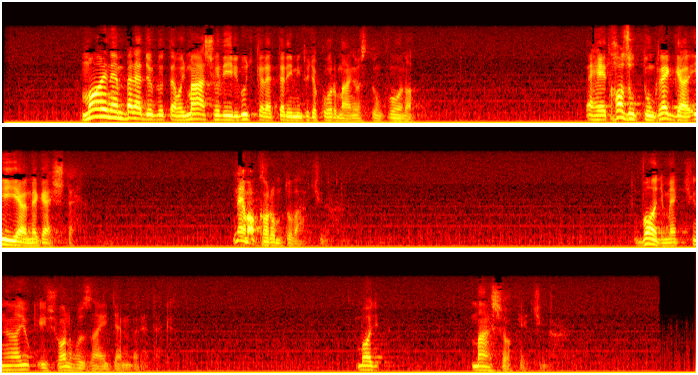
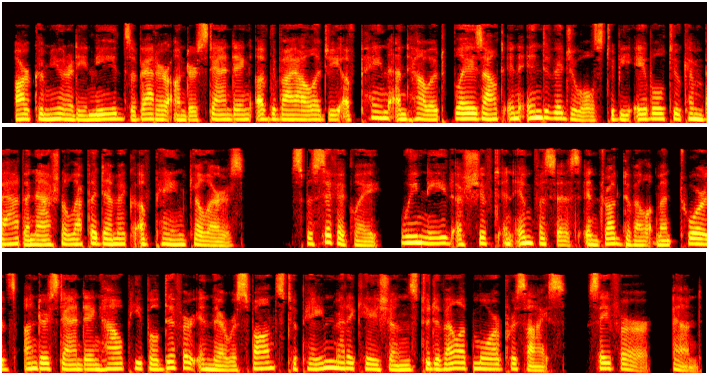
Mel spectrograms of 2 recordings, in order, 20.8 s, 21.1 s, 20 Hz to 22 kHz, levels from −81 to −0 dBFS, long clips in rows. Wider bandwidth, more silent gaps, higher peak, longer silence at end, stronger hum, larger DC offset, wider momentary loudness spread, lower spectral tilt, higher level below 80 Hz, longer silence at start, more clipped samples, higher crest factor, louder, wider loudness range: about the same, 10.5 kHz vs 11 kHz; second, none vs 9.53-9.87 s; about the same, 0 dBFS vs -2 dBFS; first, 1.3 s vs 0.05 s; neither; first, 9% vs under 0.1%; first, 23 LU vs 5 LU; about the same, -5 dB/octave vs -5 dB/octave; about the same, -50 dBFS vs -54 dBFS; second, 0 s vs 0.15 s; neither; about the same, 20 dB vs 16 dB; first, -17 LUFS vs -20 LUFS; first, 14 LU vs 1 LU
